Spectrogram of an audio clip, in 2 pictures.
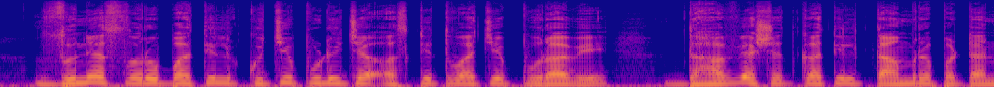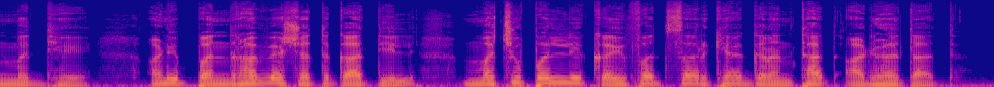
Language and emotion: Marathi, neutral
